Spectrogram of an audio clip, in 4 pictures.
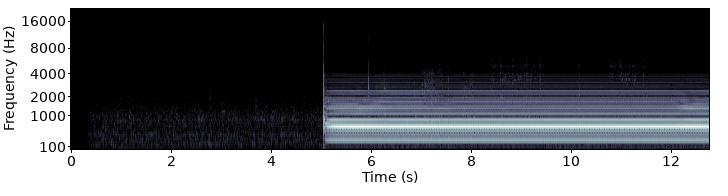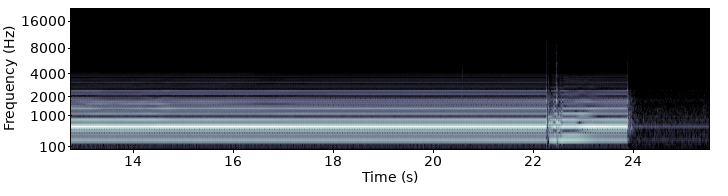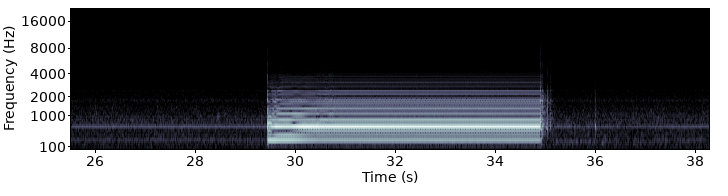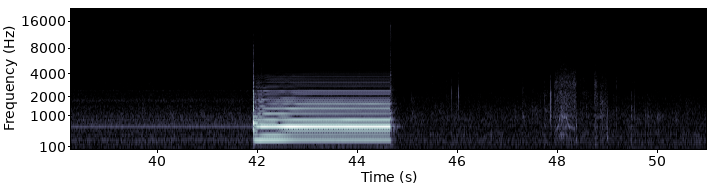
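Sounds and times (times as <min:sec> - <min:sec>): loud buzzy mains hum: 0:05.0 - 0:44.9.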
